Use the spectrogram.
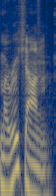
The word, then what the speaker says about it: Maruchan: Just so you guys know, that is pronounced Maruchan.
